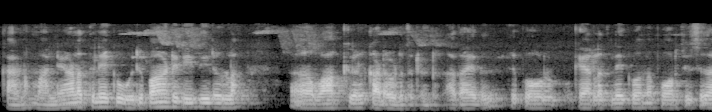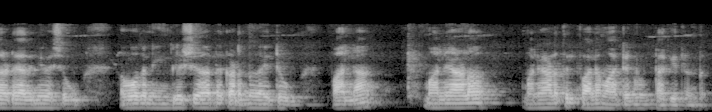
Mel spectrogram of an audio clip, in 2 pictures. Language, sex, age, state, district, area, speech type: Malayalam, male, 18-30, Kerala, Wayanad, rural, spontaneous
